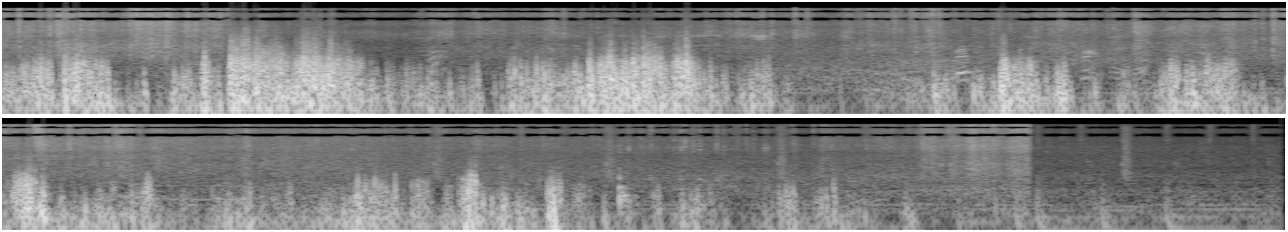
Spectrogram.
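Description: Gusty wind buffeting the microphone in loud, uneven bursts, with indistinct voices underneath. The wind noise drops away abruptly near the end.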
